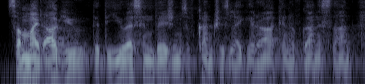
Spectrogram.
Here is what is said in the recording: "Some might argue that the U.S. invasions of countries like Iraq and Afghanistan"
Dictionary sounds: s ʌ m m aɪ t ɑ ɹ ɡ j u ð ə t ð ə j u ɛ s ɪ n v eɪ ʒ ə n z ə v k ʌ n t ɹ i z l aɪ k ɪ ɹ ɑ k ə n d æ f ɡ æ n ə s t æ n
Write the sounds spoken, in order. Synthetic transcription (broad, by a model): s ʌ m m aɪ t ɑ ɹ ɡ j u ð ə t ð ə j u ɛ s ɪ n v eɪ ʒ ə n z ə v k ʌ n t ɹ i z l aɪ k ɪ ɹ ɑ k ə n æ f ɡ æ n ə s t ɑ n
